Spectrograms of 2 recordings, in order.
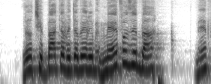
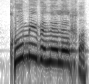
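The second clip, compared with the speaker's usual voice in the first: high, commanding order; curt command; 6 semitones higher than usual. Acted. Husband ordering collapsed concubine to rise, commanding. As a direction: order her up in a raised pitch. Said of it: "פקודה".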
